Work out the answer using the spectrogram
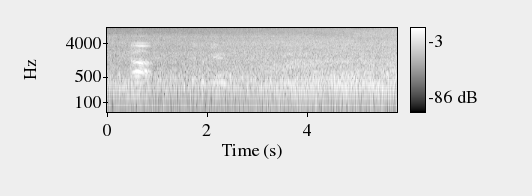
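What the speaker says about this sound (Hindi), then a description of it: "आवाज़ भी बहुत हो रही है यहाँ पे, पूरा तगड़ा शोर हो रहा है भाई अलकनंदा जी का" Steady broadband roar of the rushing Alakananda mountain river near Badrinath fills the whole clip, with a brief voice near the start.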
